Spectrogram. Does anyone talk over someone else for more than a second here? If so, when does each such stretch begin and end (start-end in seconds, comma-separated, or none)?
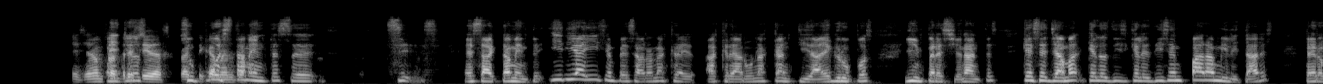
1.1-2.5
